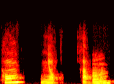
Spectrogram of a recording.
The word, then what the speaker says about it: 통역사: Nah, cara bacanya di sini dibaca sebagai 통역사. Jadi ketika iyeng ketemu sama yo, maka iyengnya jadi ionya jadi nyo gitu ya.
